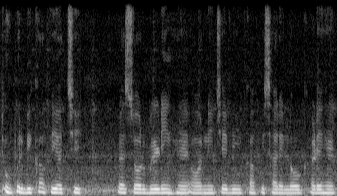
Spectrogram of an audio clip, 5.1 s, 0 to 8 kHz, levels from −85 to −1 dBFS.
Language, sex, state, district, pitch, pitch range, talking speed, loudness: Hindi, male, Rajasthan, Bikaner, 145 Hz, 140-155 Hz, 190 wpm, -16 LUFS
